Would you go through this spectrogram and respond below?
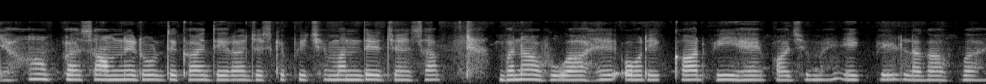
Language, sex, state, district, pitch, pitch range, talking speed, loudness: Hindi, female, Maharashtra, Chandrapur, 215 Hz, 210-220 Hz, 165 wpm, -18 LUFS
